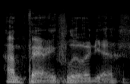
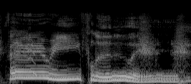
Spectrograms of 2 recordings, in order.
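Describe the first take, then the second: First: Low, quiet fairy voice; deep, understated confirmation; low register. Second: High, drawn-out singsong; high, floaty fairy chant; high register. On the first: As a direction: drop low and say it softly. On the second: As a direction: sing it slowly up in fairy falsetto. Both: Pretend. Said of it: "your vocal register".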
